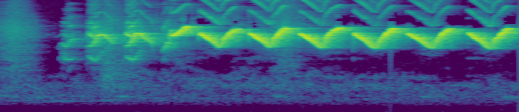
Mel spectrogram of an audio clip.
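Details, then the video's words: Rusty-collared seedeater song, played to teach young birds, opening with a few scratchy chattered notes, then a fast series of clear whistled notes, each dipping down and sweeping back up, repeated about two and a half times per second. "CANTO DA COLEIRO DO BREJO PARA ENCARTE!!!"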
